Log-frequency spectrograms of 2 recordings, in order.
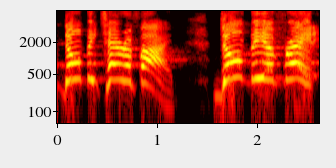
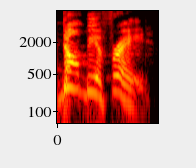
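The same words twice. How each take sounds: First: "Don't" shouted high and loud; shouted proclamation. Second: Said in the usual way. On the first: Acted. Preacher repeating Jesus's words, now high and shouted. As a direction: preach "Don't be terrified" at full force. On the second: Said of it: "Jesus is saying".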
